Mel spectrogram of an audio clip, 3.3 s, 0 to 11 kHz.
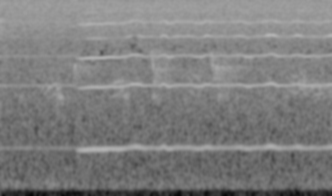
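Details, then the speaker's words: Minelab SDC 2300 gold metal detector with sensitivity turned down to 4; threshold is a calm, steady high hum holding level with no warbling, though about a couple of inches of depth is lost. "you can hear it's much calmer, but as I said, you'll be losing a couple of inches of sensitivity."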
